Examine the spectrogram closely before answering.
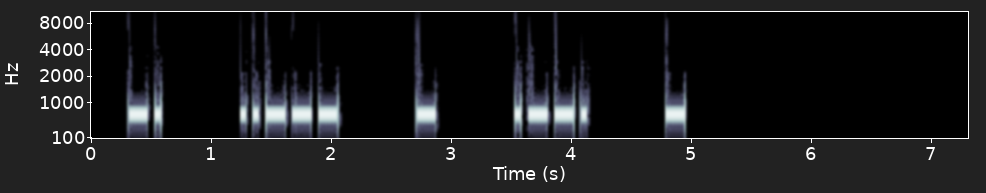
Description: Morse code, heard as a keyed tone, about 22 wpm, spaced as for 10 wpm, 700 Hz. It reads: N2TPT
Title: USA Call Signs - 5 Characters - 4x Character Spacing - 22wpm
